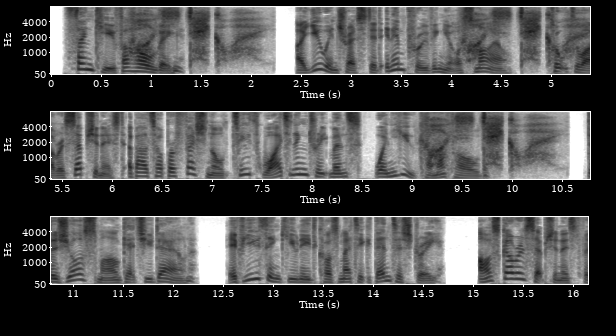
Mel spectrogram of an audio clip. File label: Dentists Fresh Male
